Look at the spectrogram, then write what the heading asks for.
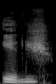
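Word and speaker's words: -age: Age, in English pronounced ige, right?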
